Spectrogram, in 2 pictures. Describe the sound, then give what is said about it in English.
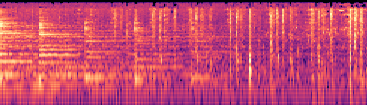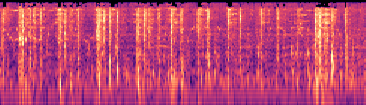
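A horse whinnies with a long, wavering neigh at the start, followed by a busy, uneven run of hooves clip-clopping on hard ground as several horses shift and step about at a crowded hitch rack. “move that horse, urine over, so I can get mine in there. This hitch rack's pretty crowded”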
